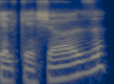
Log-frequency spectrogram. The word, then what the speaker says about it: quelques choses: je mange quelques choses avec le Z d'accord parce que le S entre deux voyelles on va prononcer comment Z on mange quelques choses je ne je mange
